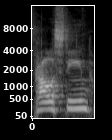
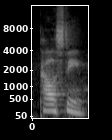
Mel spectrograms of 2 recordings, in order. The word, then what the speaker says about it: Palestine: It's Palestine. Man, I am so bad at mispronouncing Arkansas city names. Palestine.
